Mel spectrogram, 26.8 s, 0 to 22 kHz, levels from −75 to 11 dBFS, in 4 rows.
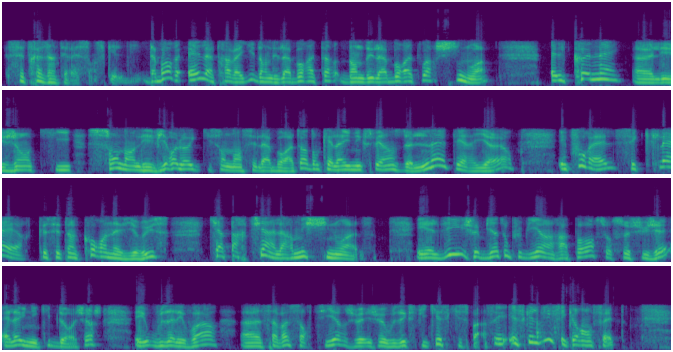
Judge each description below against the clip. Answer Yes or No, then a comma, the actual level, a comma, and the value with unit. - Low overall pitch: No, medium, 160 Hz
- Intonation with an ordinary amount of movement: No, wide, 5.8 semitones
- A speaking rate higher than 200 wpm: Yes, average, 215 wpm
